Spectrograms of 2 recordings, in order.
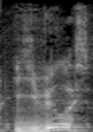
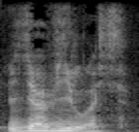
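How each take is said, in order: First: Явилась starting with "yi"; corrected pronunciation. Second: Явилась starting with a full "ya"; imitated mispronunciation. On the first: Shown as a demonstration. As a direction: say Явилась as "yi-vilas". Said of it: "ya au lieu de yi". (Явилась prononcé avec « yi » au début) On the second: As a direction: say явилась as "ya-vilas", copying the learner. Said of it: "tu l'as prononcé". (явилась prononcé « ya » au lieu de « yi »)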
